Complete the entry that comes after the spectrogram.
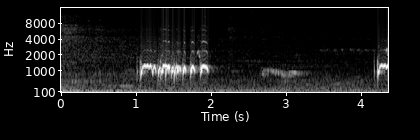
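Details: Local zebra dove delivers one quick burst of rolling, staccato coos lasting about a second. A faint lower note follows, then the start of another phrase at the end.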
